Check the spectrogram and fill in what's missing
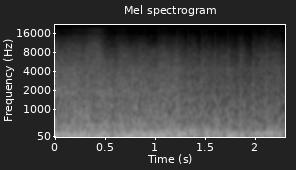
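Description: Constant rumbling explosions and booming blasts from exploding heretics and Plague Marines in Warhammer 40,000: Dawn of War 2 pile on top of each other, loud and unbroken throughout.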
